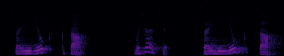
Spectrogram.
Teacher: কয় তয়ের প্রথম যে অক্ষরটা রয়েছে ককার, তাকে দুবার উচ্চারণ করতে হবে। কিরকম, সংযুক, এই যে আমি ইউক ককার কয় হলন্ত বললাম সংযুক, তারপর আবার ক্তা, সংযুক্তা। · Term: দ্বিত্ব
